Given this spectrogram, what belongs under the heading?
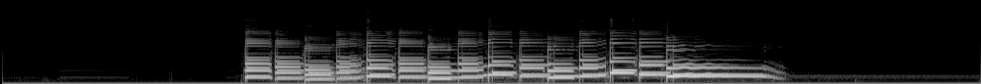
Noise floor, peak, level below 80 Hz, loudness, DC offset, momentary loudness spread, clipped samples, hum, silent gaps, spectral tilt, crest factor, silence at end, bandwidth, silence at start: -69 dBFS; -4 dBFS; -54 dBFS; -18 LUFS; 2%; 6 LU; under 0.1%; none; none; -7.5 dB/octave; 16 dB; 1.95 s; 5.2 kHz; 0 s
